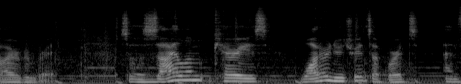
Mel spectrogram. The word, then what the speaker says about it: xylem: plant up into its leaves, that is called xylem. It's spelled X-Y-L-E-M, xylem.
